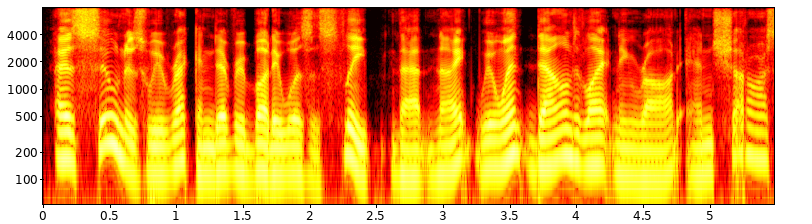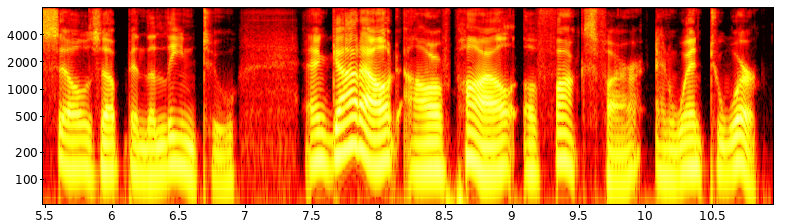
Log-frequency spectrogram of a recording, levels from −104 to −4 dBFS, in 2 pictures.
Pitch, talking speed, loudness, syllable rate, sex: 130 Hz, 195 wpm, -20 LUFS, 4.7 syllables/s, male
